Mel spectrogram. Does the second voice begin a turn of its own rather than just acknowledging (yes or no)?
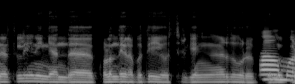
yes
